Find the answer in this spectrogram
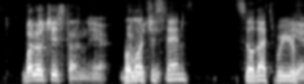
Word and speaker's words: Balochistan: born in uh how do you say it balaka stan balochistan yeah so that's where you're from uh yeah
